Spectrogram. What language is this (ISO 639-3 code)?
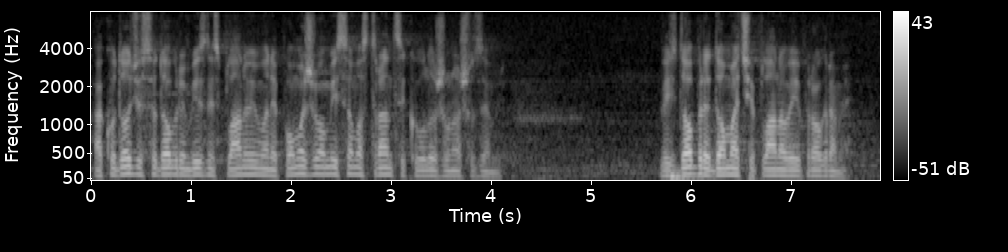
srp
